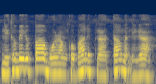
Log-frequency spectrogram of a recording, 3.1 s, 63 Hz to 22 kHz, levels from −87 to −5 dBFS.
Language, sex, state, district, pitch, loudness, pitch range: Garo, male, Meghalaya, South Garo Hills, 145 Hz, -15 LUFS, 125-170 Hz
